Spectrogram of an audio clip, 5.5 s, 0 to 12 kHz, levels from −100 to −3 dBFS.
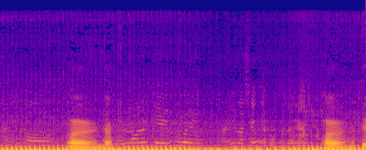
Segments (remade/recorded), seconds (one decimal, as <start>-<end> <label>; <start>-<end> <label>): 0.0-3.9 recorded; 3.9-4.9 remade; 4.9-5.5 recorded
